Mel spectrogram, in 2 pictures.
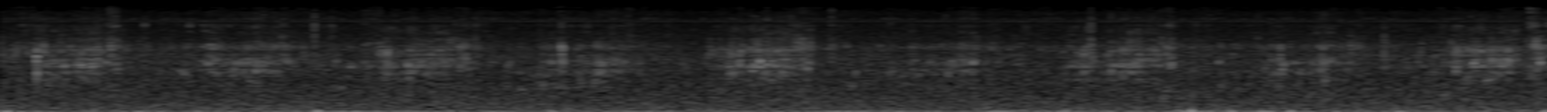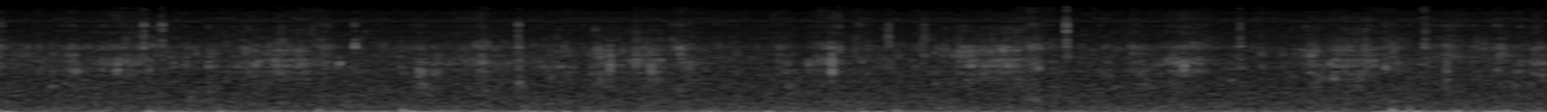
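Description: A kayak paddle dips and splashes in calm water in a steady rhythm.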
